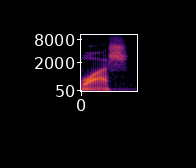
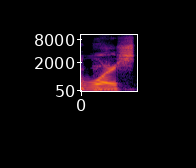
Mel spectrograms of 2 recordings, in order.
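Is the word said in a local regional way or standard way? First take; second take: standard; regional. First: The word is said in the usual standard way. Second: The word is said in a local regional way. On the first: This is how people elsewhere say it. "instead of wash" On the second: This is how people in that town say it. "they say wash, too"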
